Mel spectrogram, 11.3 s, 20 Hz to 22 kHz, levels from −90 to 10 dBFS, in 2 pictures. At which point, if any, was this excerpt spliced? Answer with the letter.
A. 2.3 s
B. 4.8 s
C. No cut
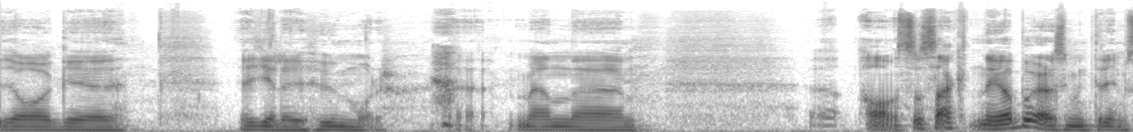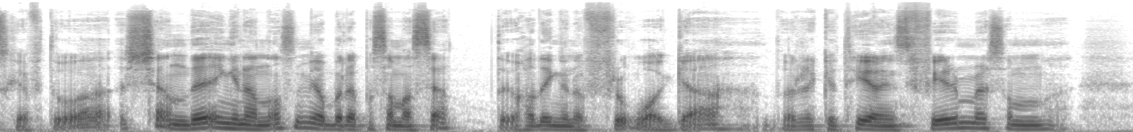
B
